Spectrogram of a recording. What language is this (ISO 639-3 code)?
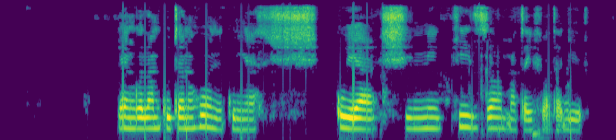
swa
